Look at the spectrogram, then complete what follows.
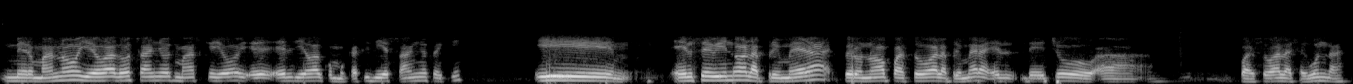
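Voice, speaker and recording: A man's voice: fairly high pitch, steady tone, a little slow, no echo, narrow, tinny audio. A man in his twenties with a Guatemalan accent, telling his personal story casually as an interview guest. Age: 20s.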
